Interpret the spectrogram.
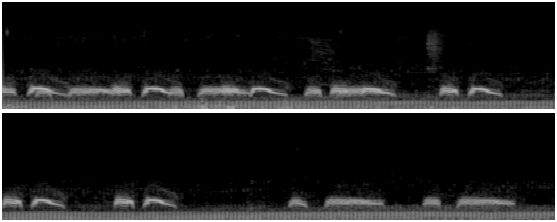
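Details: Stuttering first-note cooing from a decoy dove used for trapping wild doves in Cà Mau, Vietnam: paired mellow falling coos repeated roughly every second, a steady low background drone throughout.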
